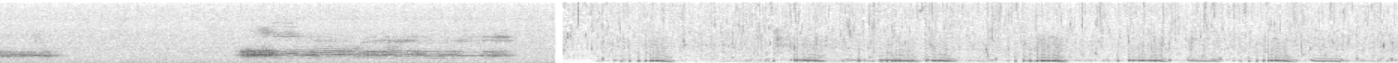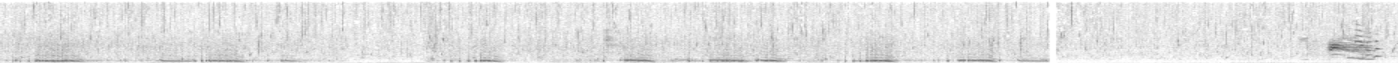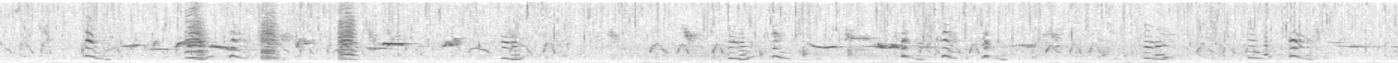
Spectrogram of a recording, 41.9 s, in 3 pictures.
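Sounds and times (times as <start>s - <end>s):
pigeon cooing: 6.1s - 17.4s, 18.3s - 24.5s
waterfowl honking calls: 27.2s - 27.9s, 29.7s - 31.7s, 39.4s - 41.2s.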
